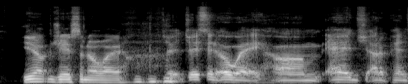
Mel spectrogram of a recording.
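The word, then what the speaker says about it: Oweh: our next guy is going to be jason owen um did i say it right yep jason no way jason oh way um edge out of penn state perhaps probably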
